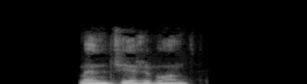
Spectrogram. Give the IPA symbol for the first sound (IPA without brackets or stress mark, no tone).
m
